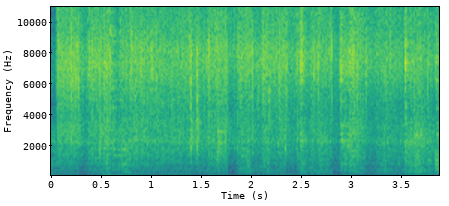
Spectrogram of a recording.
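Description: Peanuts sizzle and crackle in hot oil in a home kitchen pan, a steady dense frying hiss with small pops throughout, moderately close and continuous without speech.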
